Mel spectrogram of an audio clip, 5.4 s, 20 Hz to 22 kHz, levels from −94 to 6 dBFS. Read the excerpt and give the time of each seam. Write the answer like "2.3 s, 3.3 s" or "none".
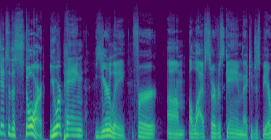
0.9 s, 2.6 s, 3.2 s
